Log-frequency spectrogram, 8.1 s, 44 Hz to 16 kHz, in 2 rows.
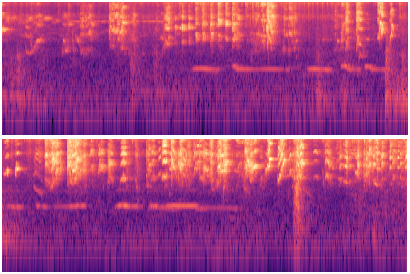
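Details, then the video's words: Noisy lovebird chorus of high chirps and squeaks, with a wavering series of short whistled notes in the middle and a couple of loud clicks. "Love birds Singing sounds | Chirping Sounds | 30 mins lovebirds sounds | lovebirds meeting sounds"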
